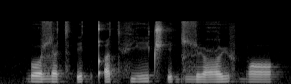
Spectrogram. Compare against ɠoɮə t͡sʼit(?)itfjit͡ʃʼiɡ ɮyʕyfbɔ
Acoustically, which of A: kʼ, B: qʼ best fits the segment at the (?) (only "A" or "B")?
B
